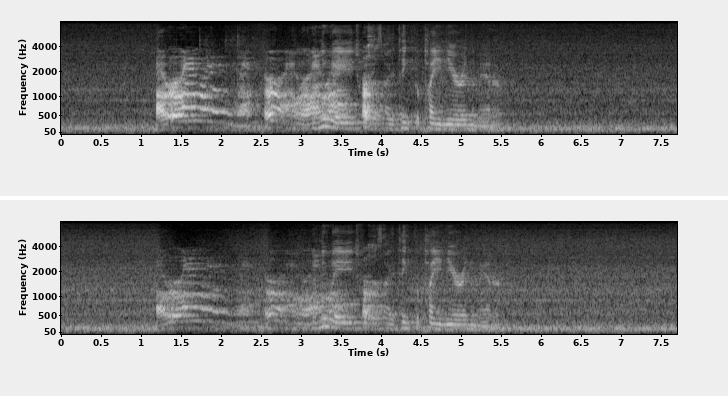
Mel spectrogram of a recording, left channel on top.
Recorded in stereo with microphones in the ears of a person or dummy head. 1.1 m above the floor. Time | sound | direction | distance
1.2 | a dog barking | 60° left (ahead or behind) | 2 m
3.1 | a man speaking | 5° left (ahead or behind) | 3 m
